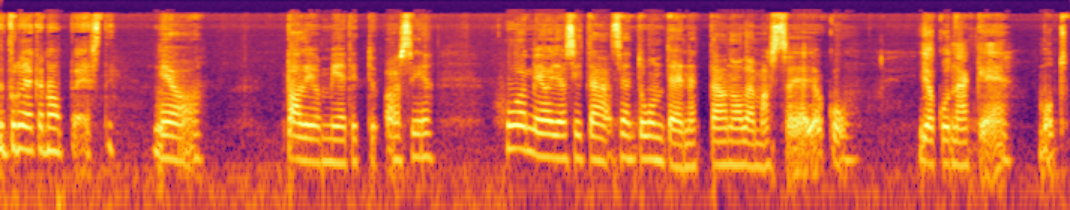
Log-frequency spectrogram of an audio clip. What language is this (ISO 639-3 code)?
fin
